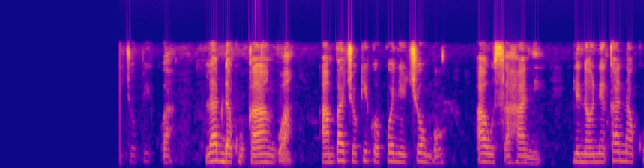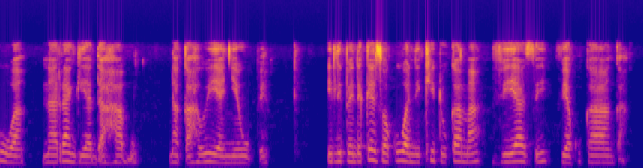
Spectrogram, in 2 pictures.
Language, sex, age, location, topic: Swahili, female, 36-49, Mombasa, agriculture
